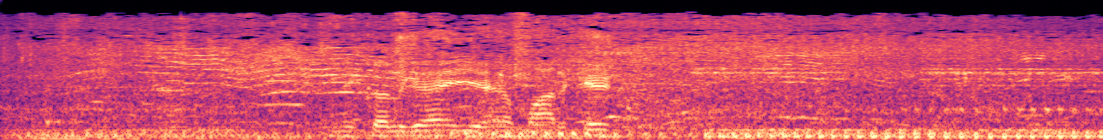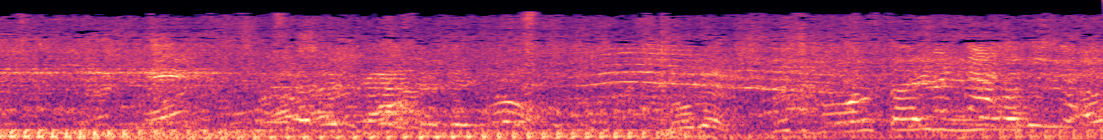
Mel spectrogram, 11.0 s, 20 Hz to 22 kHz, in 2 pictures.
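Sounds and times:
people talking in street: 0.0s - 11.0s
vehicle engine idling: 0.0s - 11.0s.

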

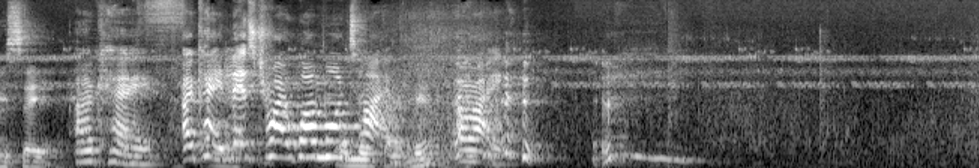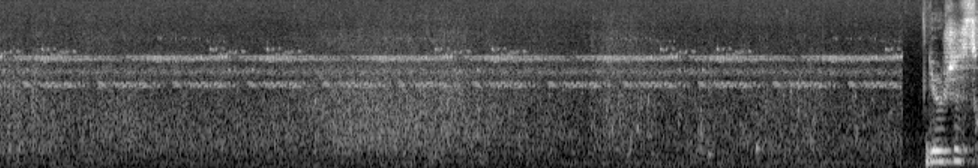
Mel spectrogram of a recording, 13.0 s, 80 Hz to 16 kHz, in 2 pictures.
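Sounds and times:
crickets chirring: 0.0s - 12.6s.

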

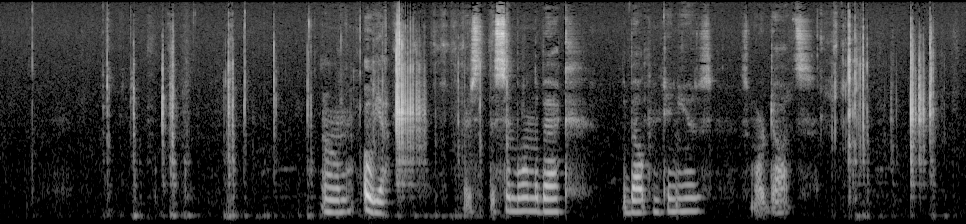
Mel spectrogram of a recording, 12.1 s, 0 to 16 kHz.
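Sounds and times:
plastic toy bricks clicking: 4.9s - 6.0s, 10.3s - 11.8s.

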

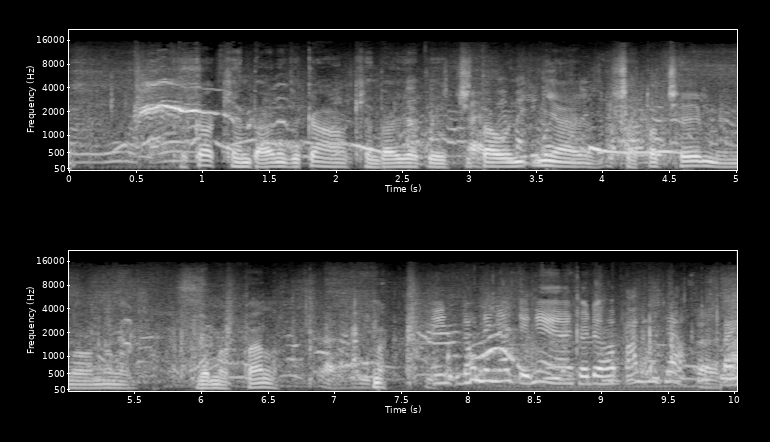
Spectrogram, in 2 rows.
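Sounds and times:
man talking: 0.9s - 7.4s.

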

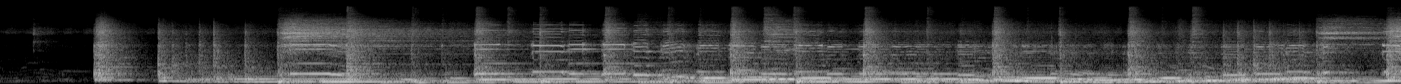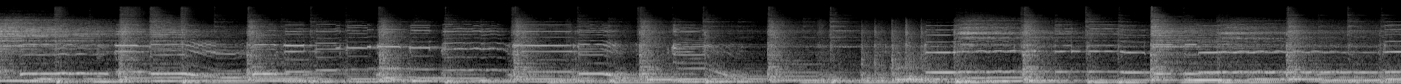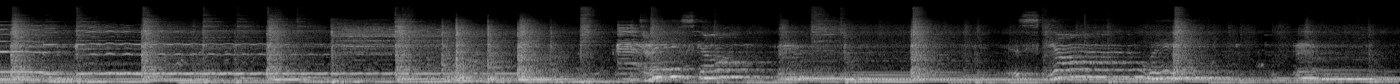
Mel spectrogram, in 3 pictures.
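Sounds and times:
blues band playing: 1.0s - 42.0s
high lead guitar notes: 2.8s - 38.1s.

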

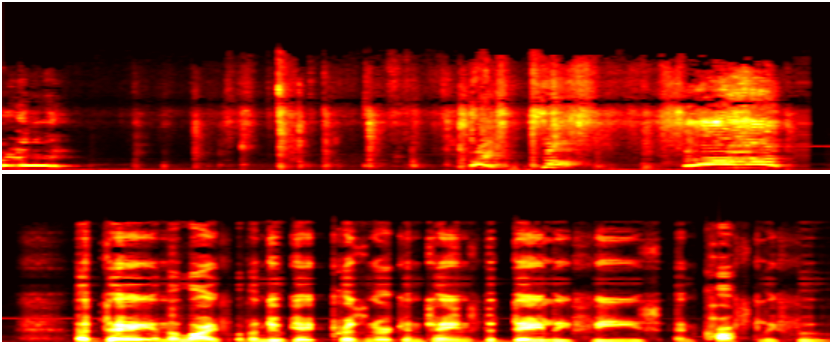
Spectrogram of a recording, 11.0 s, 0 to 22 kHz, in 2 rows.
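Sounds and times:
footsteps running on concrete: 0.8s - 5.4s
person crying out: 4.6s - 5.3s.

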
